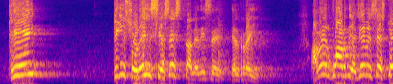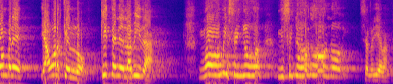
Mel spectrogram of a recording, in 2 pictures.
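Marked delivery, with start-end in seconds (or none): 0.1-2.9 high, loud outraged king; indignant king. Acted. Preacher voicing the king's fury at the seer. Angry king in sermon story. 4.7-8.5 high, loud royal order to the guards; commanding king. Acted. King ordering guards to hang the seer. 8.8-11.2 pleading. Acted. Condemned seer begs.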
